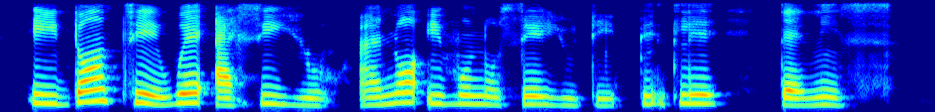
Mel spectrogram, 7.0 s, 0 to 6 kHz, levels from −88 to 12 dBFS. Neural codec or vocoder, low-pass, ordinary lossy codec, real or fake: codec, 24 kHz, 3.1 kbps, DualCodec; 5.4 kHz; none; fake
